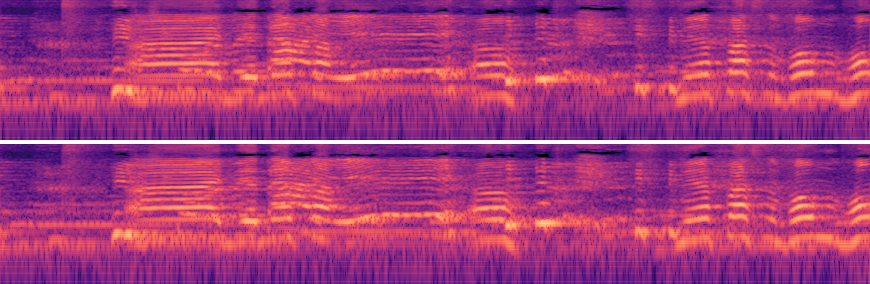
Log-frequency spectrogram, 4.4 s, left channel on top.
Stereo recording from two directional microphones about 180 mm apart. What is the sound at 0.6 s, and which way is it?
Music, 25° right (ahead or behind).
